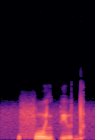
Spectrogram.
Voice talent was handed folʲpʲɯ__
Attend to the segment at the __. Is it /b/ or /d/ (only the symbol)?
d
